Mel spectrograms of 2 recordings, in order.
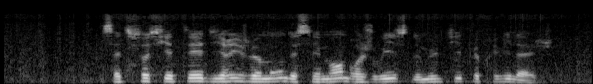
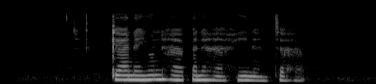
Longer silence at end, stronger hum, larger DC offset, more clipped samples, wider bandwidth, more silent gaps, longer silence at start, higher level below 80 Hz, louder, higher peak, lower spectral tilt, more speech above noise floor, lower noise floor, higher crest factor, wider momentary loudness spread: second, 0.45 s vs 0.75 s; neither; neither; neither; about the same, 11.5 kHz vs 11.5 kHz; neither; first, 1.05 s vs 0.75 s; first, -54 dBFS vs -82 dBFS; first, -20 LUFS vs -32 LUFS; first, -4 dBFS vs -10 dBFS; about the same, -5.5 dB/octave vs -5.5 dB/octave; second, 31 dB vs 36 dB; second, -50 dBFS vs -67 dBFS; second, 16 dB vs 24 dB; second, 10 LU vs 22 LU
